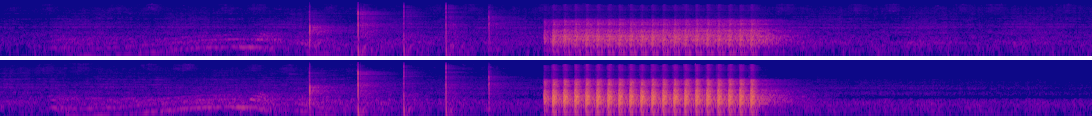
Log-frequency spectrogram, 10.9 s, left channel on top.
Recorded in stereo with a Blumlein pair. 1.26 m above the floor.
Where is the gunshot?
30° right, 0.5 m.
